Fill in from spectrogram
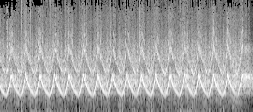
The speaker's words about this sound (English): let me show you my siren before I leave.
